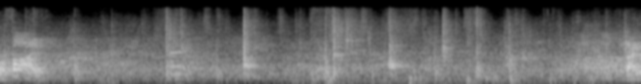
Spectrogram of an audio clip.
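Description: Pickleball rally in a large hall: paddles popping against the plastic ball about once a second, each hit ringing in the room. A voice is heard at the start and another near the end.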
